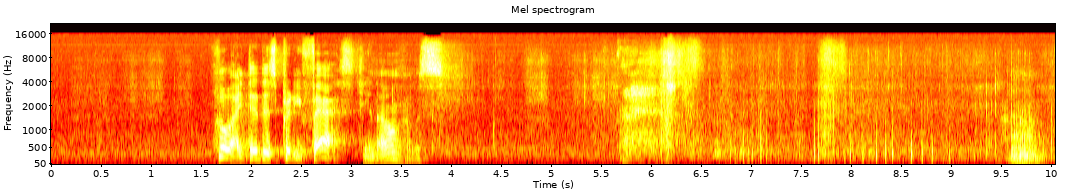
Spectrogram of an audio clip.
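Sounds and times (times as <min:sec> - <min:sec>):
man humming low: 0:05.6 - 0:07.0, 0:09.4 - 0:10.0.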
